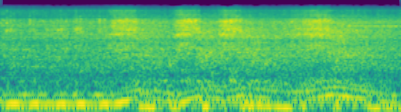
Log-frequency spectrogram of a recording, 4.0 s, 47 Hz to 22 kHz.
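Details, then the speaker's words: 1968 Jeep J2000 Gladiator idling after a new carburetor was fitted for fuel issues: low, even rumble in a steady idle with no misses or surging, running great; owner hears what sounds like the water pump going out. "great runs amazing now"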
